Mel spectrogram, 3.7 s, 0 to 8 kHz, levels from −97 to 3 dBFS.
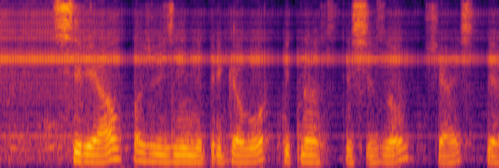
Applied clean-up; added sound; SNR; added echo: neural mask model RNNoise.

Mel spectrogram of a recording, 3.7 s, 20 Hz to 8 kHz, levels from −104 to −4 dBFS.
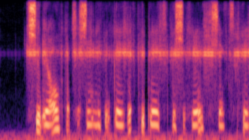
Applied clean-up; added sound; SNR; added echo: neural diffusion model UNIVERSE++.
